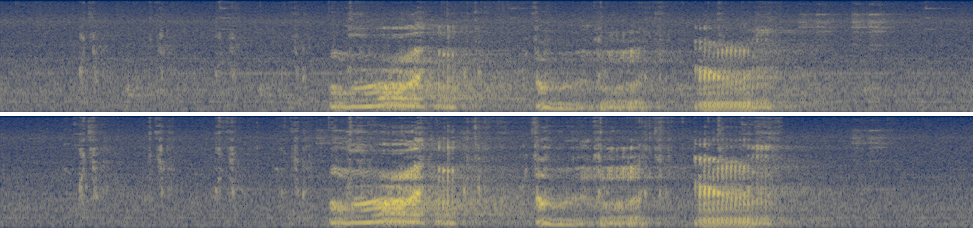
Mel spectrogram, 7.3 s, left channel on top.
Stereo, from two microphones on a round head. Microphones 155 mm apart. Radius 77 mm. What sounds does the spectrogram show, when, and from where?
0.6 s chewing: 40° right (ahead or behind), 0.8 m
